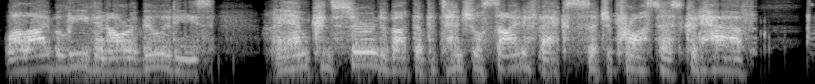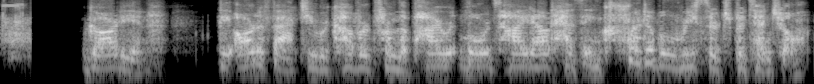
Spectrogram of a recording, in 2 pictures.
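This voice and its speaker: A woman voicing a measured, studious young alien scholar in a video game. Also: medium pitch, animated, creaky, noisy background. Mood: thoughtful. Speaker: researcher.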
